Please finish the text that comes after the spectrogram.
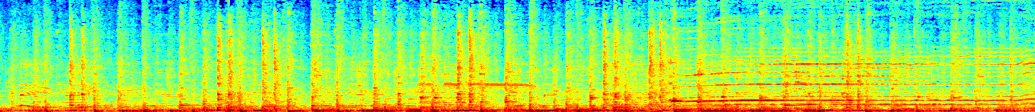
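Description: A rock song plays steadily and fairly loud, with a full band of driving drums, bass and guitar filling the whole stretch, and no one talking over it.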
